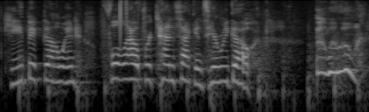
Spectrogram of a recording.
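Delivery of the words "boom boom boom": loud, high "boom" bursts; high-energy booms. Real, not acted. Coach launching the final ten seconds, loud high booms. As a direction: punch out booms to drive the sprint.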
